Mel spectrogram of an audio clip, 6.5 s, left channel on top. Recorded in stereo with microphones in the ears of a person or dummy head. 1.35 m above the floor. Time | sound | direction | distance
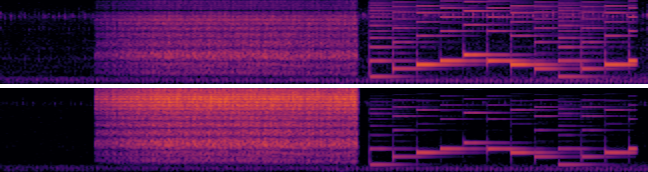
0.9 | a drill | 85° right | ?
3.7 | a ringtone | 60° left (ahead or behind) | ?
